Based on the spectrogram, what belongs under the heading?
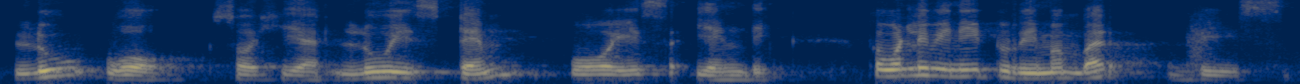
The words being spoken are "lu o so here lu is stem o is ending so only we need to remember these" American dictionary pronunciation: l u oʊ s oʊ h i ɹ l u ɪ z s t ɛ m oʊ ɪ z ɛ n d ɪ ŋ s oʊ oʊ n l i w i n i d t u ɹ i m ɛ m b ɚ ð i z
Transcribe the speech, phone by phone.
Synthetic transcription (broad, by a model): l u oʊ s oʊ h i ɹ l u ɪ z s t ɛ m oʊ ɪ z ɛ n d ɪ ŋ s oʊ oʊ n l i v i n i d t u ɹ i m ɛ m b ɚ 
